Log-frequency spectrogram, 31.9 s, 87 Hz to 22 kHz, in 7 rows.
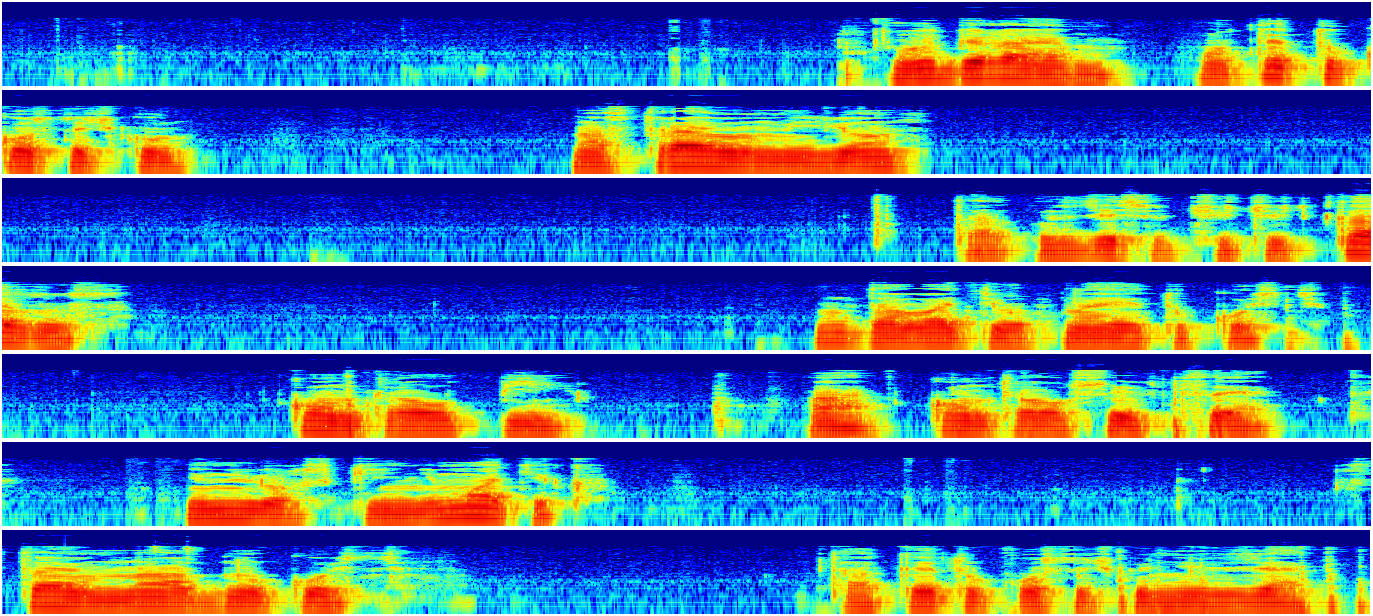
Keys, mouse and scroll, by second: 0.3 middle click, 2.0 click, 16.7 shift+click, 19.2 ctrl+p, 22.0 ctrl+shift+c, 25.7 click, 27.7 click, 31.1 ctrl+z, 31.8 ctrl+z.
